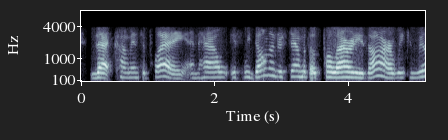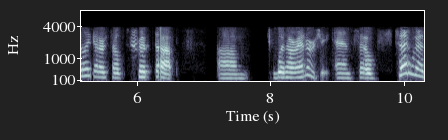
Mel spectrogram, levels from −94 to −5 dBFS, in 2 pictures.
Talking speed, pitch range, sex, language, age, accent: 175 wpm, 185-220 Hz, female, English, 50-69, American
